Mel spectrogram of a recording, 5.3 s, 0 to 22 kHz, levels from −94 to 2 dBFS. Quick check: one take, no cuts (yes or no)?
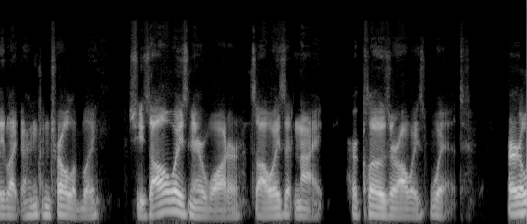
yes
